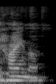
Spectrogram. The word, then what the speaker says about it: hyena: So when you're pronouncing the word hyena, you don't say hyena.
